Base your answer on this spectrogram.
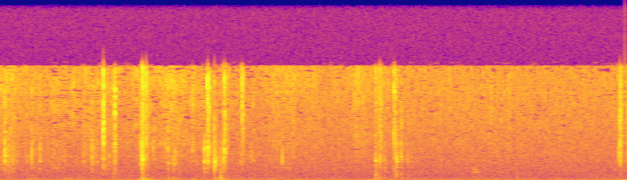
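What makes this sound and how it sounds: A metal vegetable peeler shaves long curled ribbons off a solid green soap bar held in a gloved hand. Quiet, crisp scraping clicks with bright, short edges stand out against a low, steady background rumble, with a cluster of sharper scrapes early on and a few scattered later.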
